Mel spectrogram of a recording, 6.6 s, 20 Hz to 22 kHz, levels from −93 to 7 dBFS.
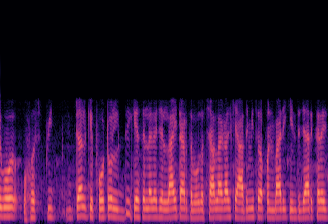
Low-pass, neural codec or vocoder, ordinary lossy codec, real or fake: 3.6 kHz; codec, 16 kHz, 16 kbps, FreqCodec, smaller model; none; fake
